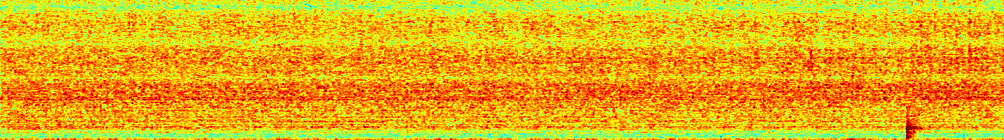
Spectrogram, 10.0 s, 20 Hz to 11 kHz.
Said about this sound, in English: we're going to further cook this bacon for another 2 minutes when the butter is completely melted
